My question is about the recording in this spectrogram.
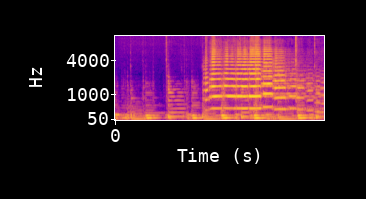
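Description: Live jazz-electronic duo music: a bass plays a repeating low pattern throughout, and about halfway in a trumpet enters on a long held note, then steps down through a few lower notes near the end.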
